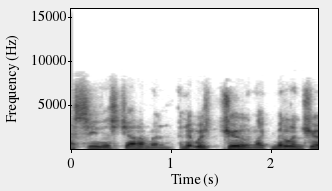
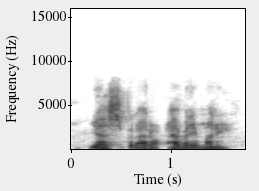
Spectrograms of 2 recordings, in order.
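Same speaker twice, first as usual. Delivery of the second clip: soft-spoken, gentle, very quiet voice; 6 dB quieter than usual. Retelling a hungry stranger's reply at the door: soft voice. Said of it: "he says in a real soft voice".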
